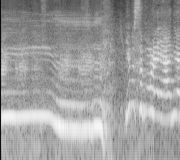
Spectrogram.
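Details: Luoluo, a pet Alaskan Malamute favoured by grandma, gives a drawn-out, talking howl indoors. It holds steady, slides lower, breaks off, then rises again in wavering tones while people speak nearby.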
